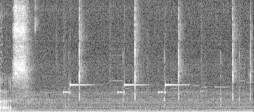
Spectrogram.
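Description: Short electronic blips sound in quick succession.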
